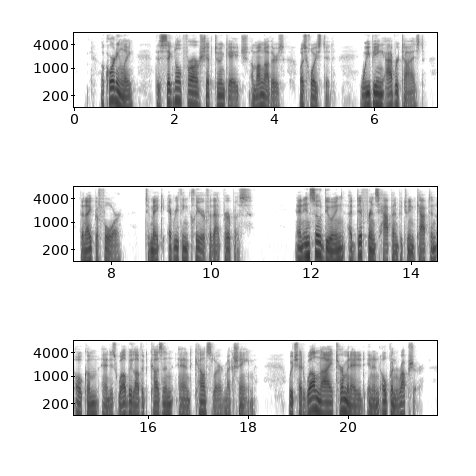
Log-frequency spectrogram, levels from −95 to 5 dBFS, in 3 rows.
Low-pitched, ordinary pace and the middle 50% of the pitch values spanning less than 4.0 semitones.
Yes: low, 100 Hz; average, 145 wpm; average, 3.4 semitones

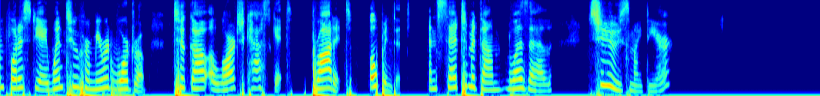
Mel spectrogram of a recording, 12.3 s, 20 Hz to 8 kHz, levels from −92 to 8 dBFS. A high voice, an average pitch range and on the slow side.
Yes: very high, 265 Hz; average, 4.1 semitones; slow, 110 wpm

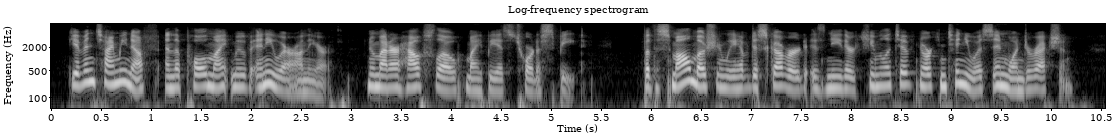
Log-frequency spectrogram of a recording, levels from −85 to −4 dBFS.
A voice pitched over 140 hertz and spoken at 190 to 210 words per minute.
Yes: medium, 185 Hz; fast, 205 wpm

